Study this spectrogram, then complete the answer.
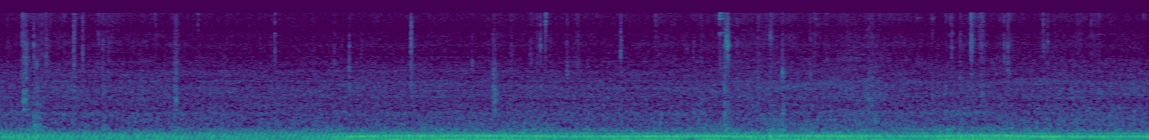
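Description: Gravel and stones crunch and knock under tyres.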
